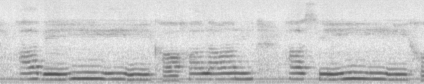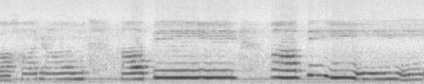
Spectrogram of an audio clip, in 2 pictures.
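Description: A woman's voice singing short, wordless, gliding phrases, one after another, over a steady low hum.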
